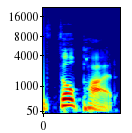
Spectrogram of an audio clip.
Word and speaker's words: Philpott: Professor Dan Philpott.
